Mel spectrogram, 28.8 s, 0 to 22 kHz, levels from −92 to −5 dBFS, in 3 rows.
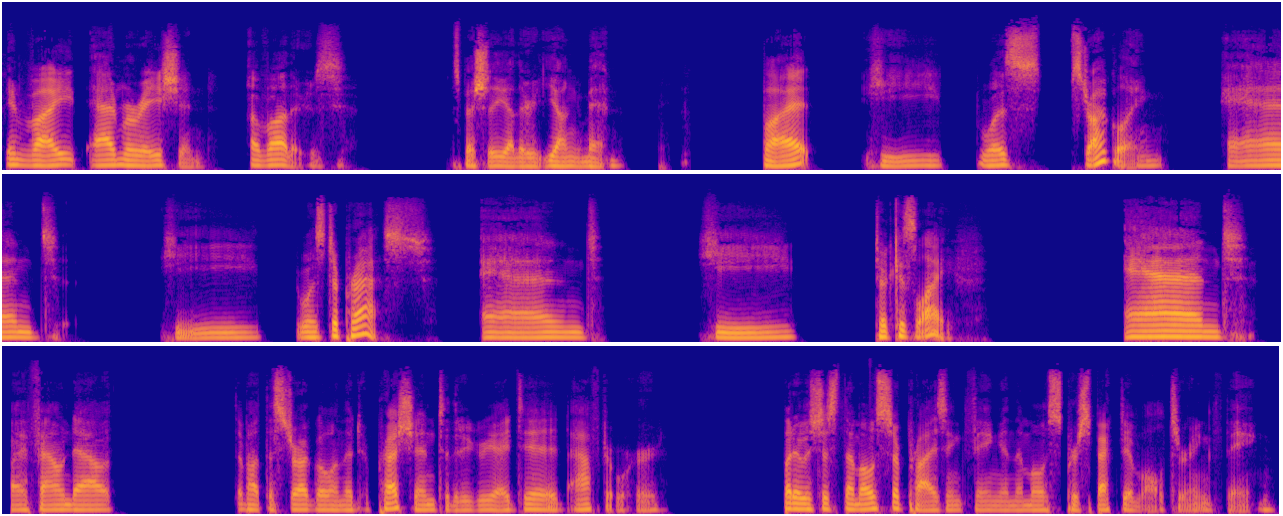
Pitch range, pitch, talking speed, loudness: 100-125 Hz, 115 Hz, 105 wpm, -26 LUFS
